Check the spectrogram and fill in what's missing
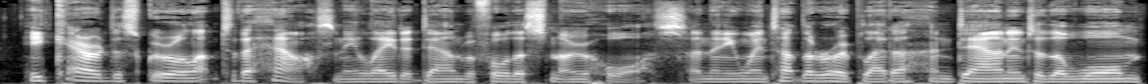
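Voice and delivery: ordinary delivery

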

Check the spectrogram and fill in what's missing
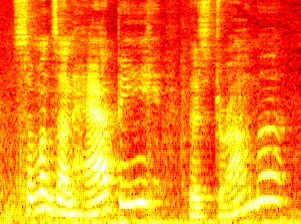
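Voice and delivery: high, squeaky mock disbelief; mock surprise. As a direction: act dumbfounded that there could be drama. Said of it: "and he's like".

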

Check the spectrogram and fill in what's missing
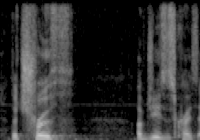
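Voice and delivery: ordinary delivery

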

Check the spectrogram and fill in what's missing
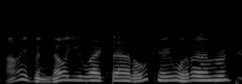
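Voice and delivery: very soft, reluctant mutter; grumbling aside. Retold or imitated. Child sent outside by a stranger, grudging mutter. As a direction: mumble it under your breath.

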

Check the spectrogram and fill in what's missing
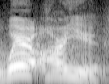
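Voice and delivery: loud, slow, pleading call to God; crying out. Shown as a demonstration. Pastor shows the church how to cry out to God, loud and slow. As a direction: stretch out a desperate cry to God. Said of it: "He can handle you crying out".

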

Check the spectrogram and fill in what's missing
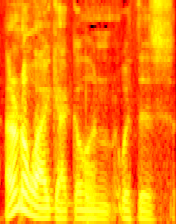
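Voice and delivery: usual speaking voice

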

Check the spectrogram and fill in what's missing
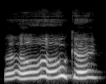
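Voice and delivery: high, limp-wristed millennial voice; mock an effete millennial; millennial impersonation. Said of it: "my li-, limp-wristed millennial impersonation".

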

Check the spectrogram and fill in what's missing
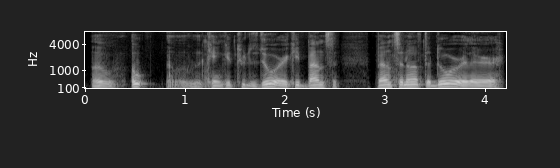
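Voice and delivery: frantic yelps. Acted. Stuck bouncing against the door.

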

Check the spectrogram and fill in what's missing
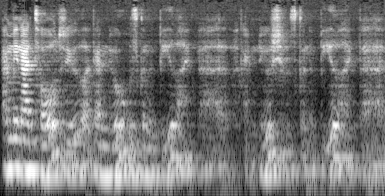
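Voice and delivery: imitated solemn student, dropping to a whisper. Student solemnly telling teacher he told him so, voice sinking to whisper. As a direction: solemnly let it fade to a near-whisper. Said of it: "you know, very solemnly".

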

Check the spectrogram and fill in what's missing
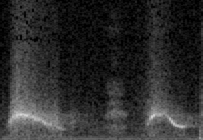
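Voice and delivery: a long, very high awed whistle. Real, not acted. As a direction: whistle at how big the number is. Preacher awed by the number.

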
